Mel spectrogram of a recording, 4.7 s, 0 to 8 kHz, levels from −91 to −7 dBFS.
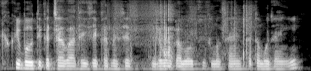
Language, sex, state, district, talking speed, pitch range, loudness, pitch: Hindi, male, Bihar, Purnia, 230 wpm, 110-120 Hz, -19 LUFS, 115 Hz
